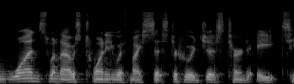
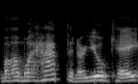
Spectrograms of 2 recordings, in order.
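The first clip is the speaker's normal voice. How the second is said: play-acted frantic panic, high and loud; 6 semitones higher, 5 dB louder than usual. Retelling mom's phone call, the speaker replays their own reply, acting out own panic. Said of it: "I'm like panicking".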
